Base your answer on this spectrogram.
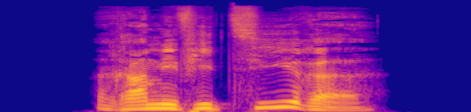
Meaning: inflection of ramifizieren: 1. first-person singular present 2. first/third-person singular subjunctive I 3. singular imperative
- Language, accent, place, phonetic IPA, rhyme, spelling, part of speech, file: German, Germany, Berlin, [ʁamifiˈt͡siːʁə], -iːʁə, ramifiziere, verb, De-ramifiziere.ogg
